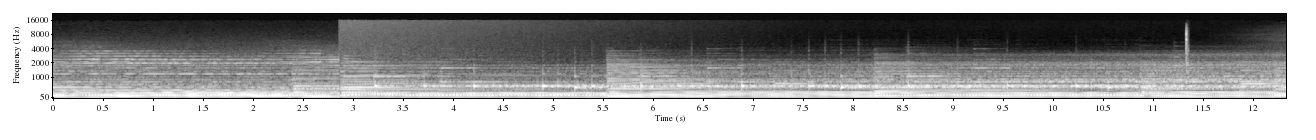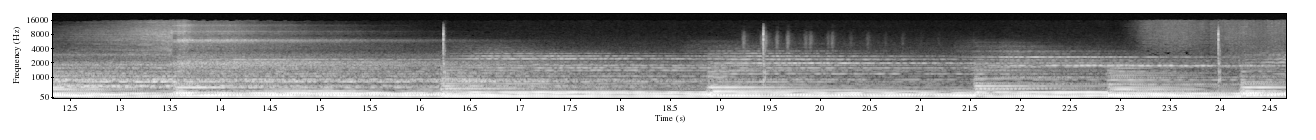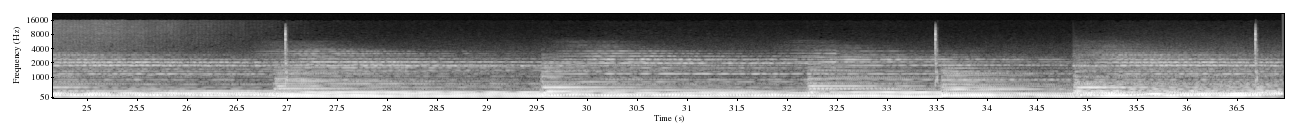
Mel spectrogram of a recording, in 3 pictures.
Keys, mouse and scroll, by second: 11.4 click, 13.8 KP_1, 14.5 KP_Enter, 16.3 click, 17.4 KP_7, 19.5 click, 21.2 KP_9, 22.5 KP_Enter, 24.0 click, 25.3 KP_1, 25.8 KP_Enter, 27.0 click, 27.9 KP_4, 33.2 space, 33.5 click, 33.8 Delete, 36.7 click.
